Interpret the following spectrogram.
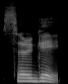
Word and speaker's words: Sergei: Hi, Sergei, right? Yeah, right. Is the right pronunciation.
